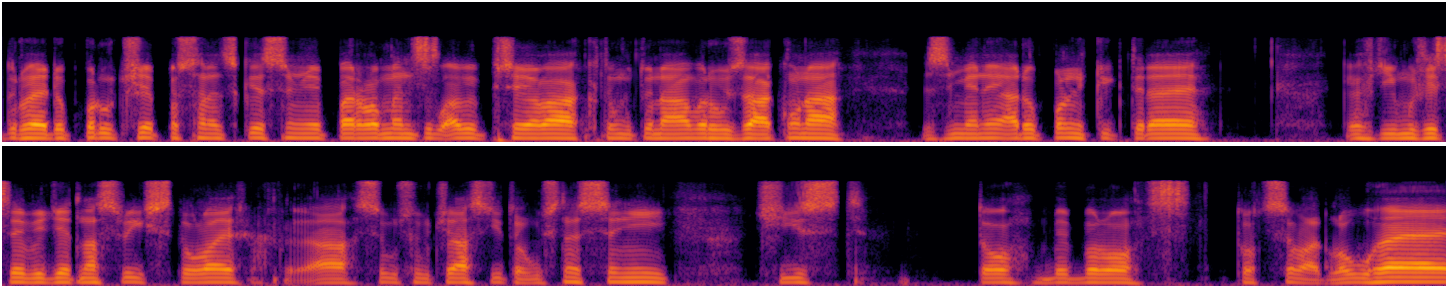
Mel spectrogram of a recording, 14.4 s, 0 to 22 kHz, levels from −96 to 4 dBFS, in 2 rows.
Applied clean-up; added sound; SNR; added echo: neural diffusion model UNIVERSE++.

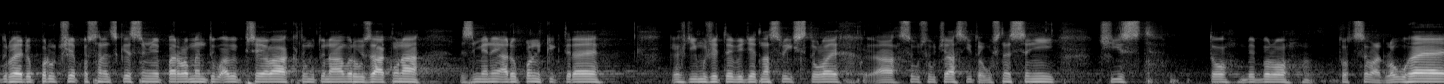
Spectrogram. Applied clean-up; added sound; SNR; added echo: none; none; none; none.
